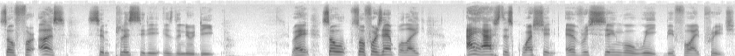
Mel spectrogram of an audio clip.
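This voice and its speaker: A man's high voice with a non-native accent, at a moderate pace with ordinary pitch variation. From Cape Verde, West Africa. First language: not English. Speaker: pastor. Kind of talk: conference talk. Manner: animated; casual, conversational.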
